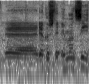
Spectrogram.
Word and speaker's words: MZ: M for 'Mae' and Z for 'Zawa, that's MZ for Maezawa It's pronounced 'EmZee', please call me MZ if you like.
